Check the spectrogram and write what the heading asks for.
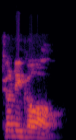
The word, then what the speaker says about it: Donegal: I'm going to pronounce this for you. It's Donegal.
